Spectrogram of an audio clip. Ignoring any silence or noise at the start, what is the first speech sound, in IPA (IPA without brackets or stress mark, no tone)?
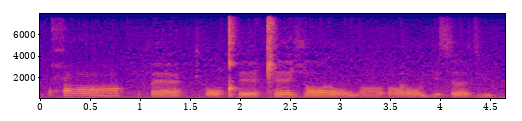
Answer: ħ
